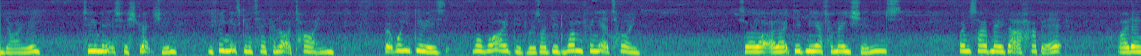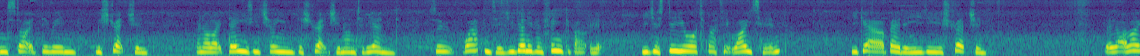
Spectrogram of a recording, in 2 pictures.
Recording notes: The battery on my camera died right as I said bye on this one. This walk and talk around Plymridge Woods.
